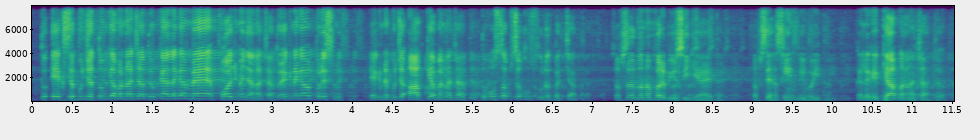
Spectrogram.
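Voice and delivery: hushed, gentle sermon story voice; soft storytelling. A narrator's reading. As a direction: draw them in softly. (धीमी आवाज़ में कहानी सुनाना)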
